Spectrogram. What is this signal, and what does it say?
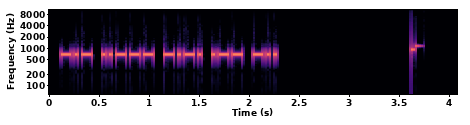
Morse code, heard as a keyed tone, about 36 wpm, 700 Hz. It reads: K2CWD
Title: USA Callsign DE Callsign - 5 Characters - 35wpm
